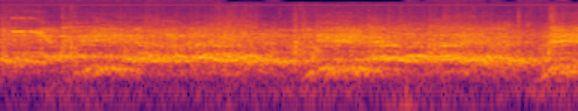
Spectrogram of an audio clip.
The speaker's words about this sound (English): Amid the shouts of Liberté, shock jock Jeff Filion, accused by the CRTC of making disparaging remarks about the mentally ill.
